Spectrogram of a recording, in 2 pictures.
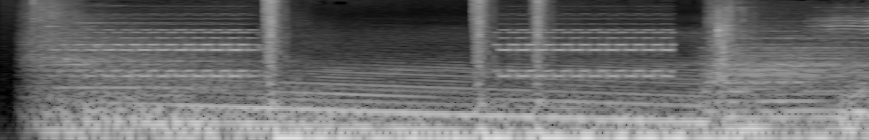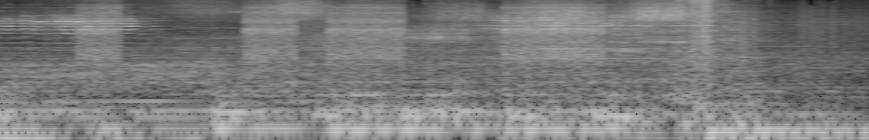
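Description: telephone ringing

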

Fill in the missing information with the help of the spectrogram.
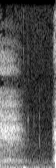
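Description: sneeze

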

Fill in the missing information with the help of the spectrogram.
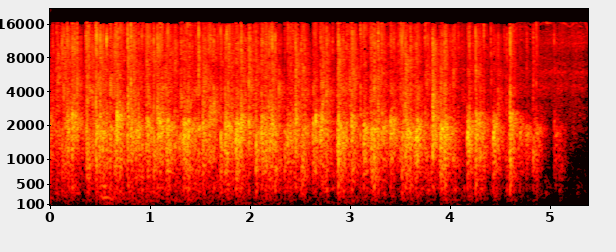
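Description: applause

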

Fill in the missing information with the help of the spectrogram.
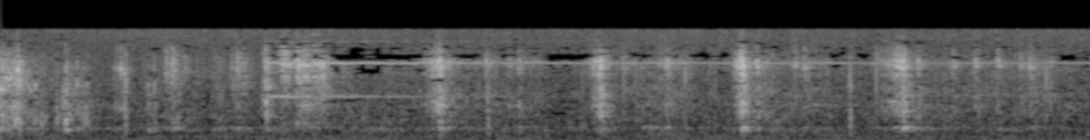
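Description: telephone ringing

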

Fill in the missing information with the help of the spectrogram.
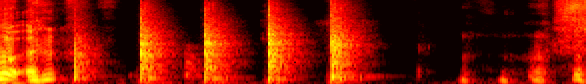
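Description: knocking on wood

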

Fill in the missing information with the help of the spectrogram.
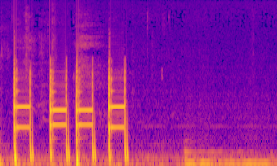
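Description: telephone keypad dialing tones

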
